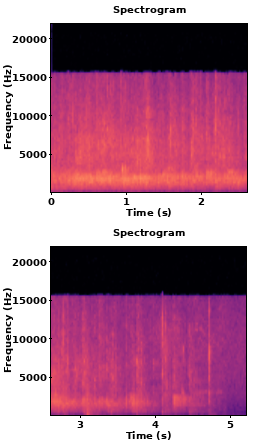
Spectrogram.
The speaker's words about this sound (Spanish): Puedes darle un fuerte aplauso a nuestro Dios, porque Él recuperó esa autoridad.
